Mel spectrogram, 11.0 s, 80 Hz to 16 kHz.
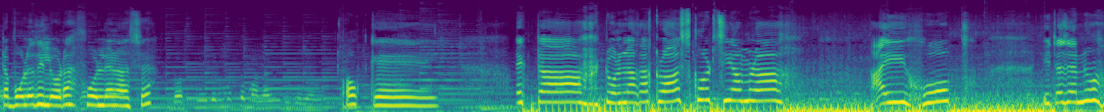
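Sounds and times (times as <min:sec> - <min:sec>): motorcycle engine rumble: 0:05.2 - 0:11.0
wind noise: 0:05.2 - 0:11.0.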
